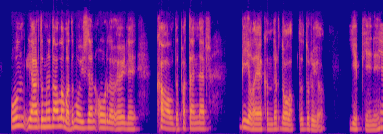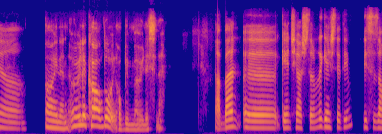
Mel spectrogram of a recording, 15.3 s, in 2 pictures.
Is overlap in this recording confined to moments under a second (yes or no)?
yes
